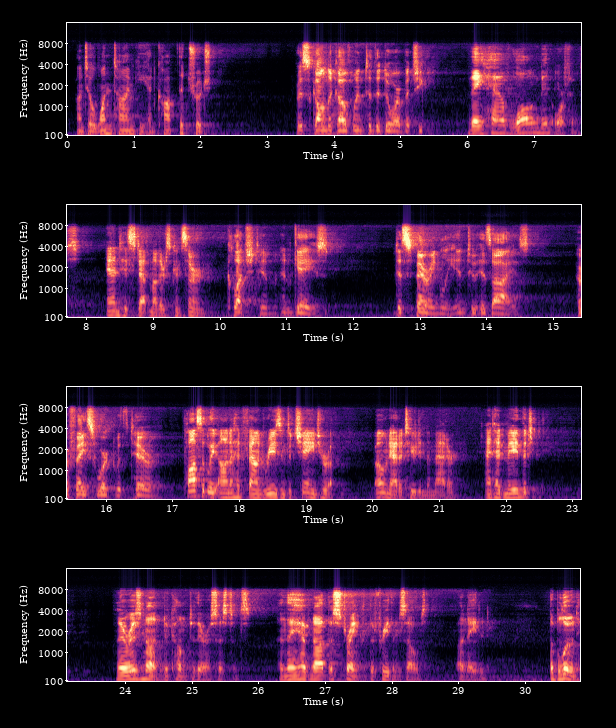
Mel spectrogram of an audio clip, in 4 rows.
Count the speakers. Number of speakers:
four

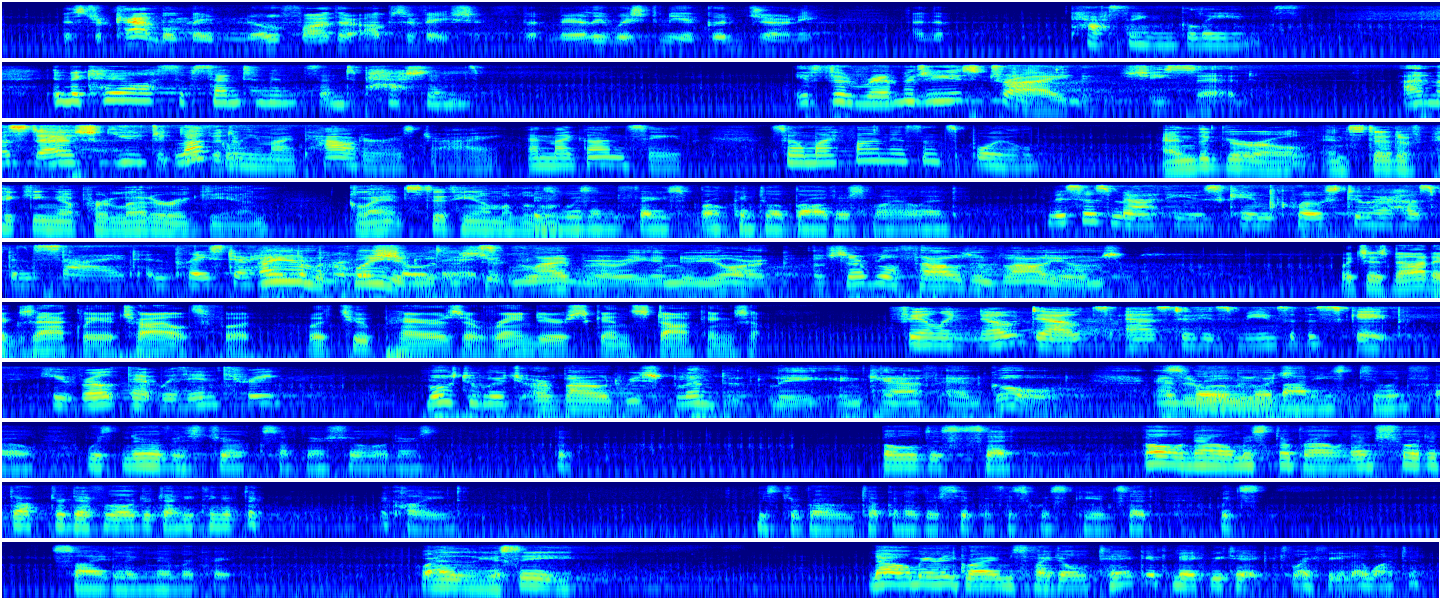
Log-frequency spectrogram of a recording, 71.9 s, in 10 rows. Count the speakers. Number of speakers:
ten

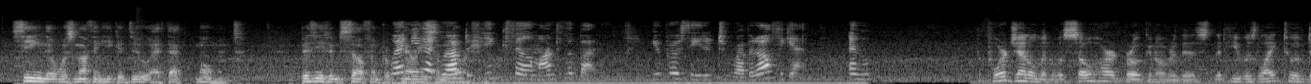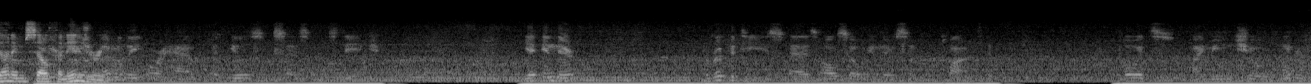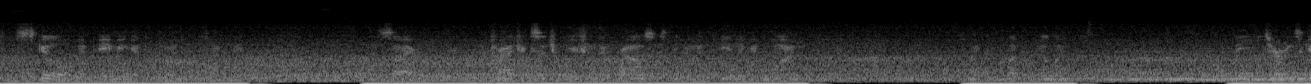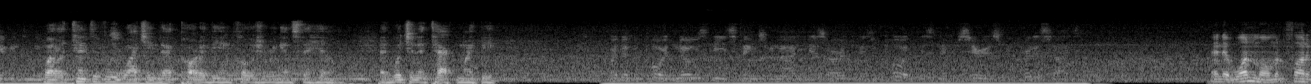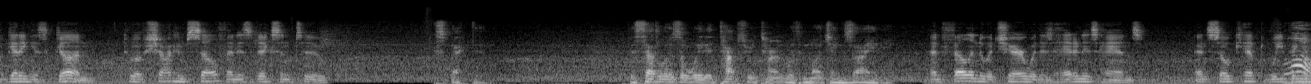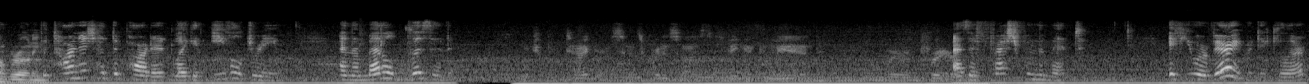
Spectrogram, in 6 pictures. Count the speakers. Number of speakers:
four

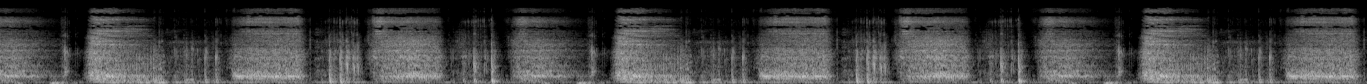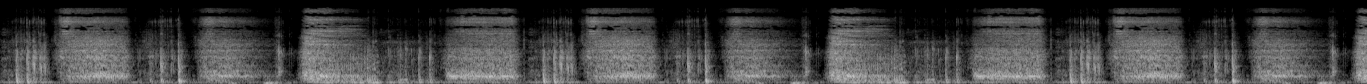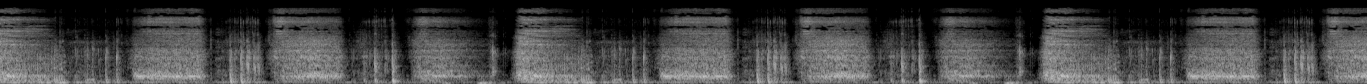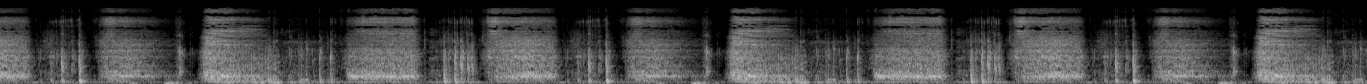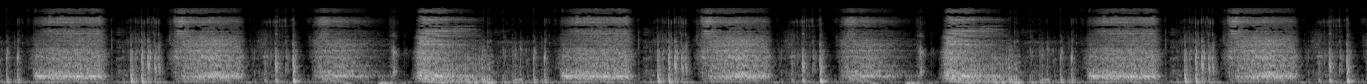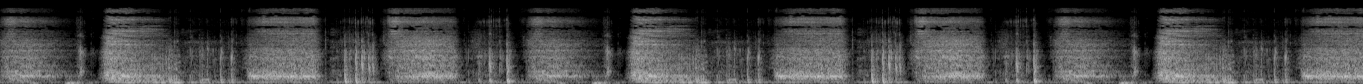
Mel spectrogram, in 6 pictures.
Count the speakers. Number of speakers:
zero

